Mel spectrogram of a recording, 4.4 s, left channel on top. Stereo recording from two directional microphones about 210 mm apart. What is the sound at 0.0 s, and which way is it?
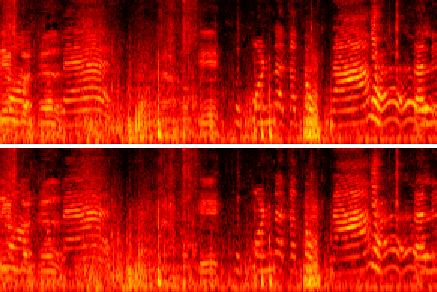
Speech, 45° left (ahead or behind).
